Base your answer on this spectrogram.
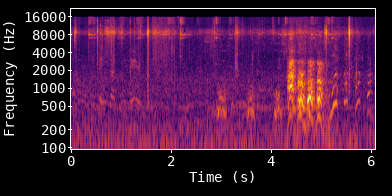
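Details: Dogs at a dog park on a Friday night during play: a quiet stretch of a man talking, then a quick burst of several short, loud barks and yips near the end.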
